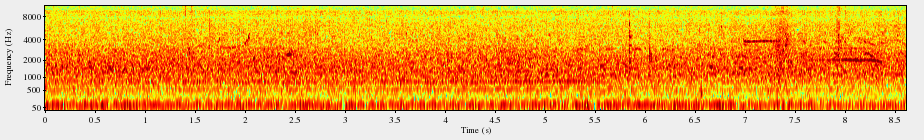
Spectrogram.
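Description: Wind blows hard into the microphone outdoors.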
